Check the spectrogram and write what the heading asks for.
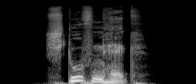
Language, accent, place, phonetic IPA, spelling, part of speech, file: German, Germany, Berlin, [ˈʃtuːfn̩ˌhɛk], Stufenheck, noun, De-Stufenheck.ogg
- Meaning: notchback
